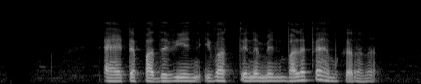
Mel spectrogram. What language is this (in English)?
Sinhala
